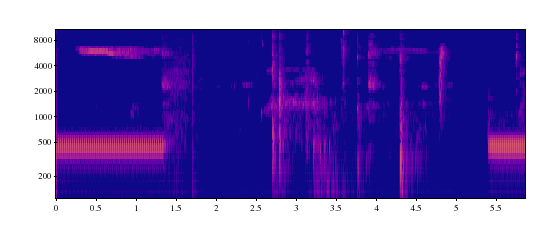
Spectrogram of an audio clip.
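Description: A steady telephone dial tone sounds after a caller hangs up, then gives way to scattered clicks and handling noises before the same continuous tone returns.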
